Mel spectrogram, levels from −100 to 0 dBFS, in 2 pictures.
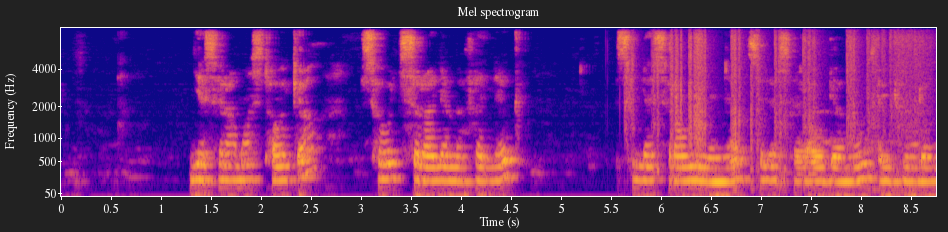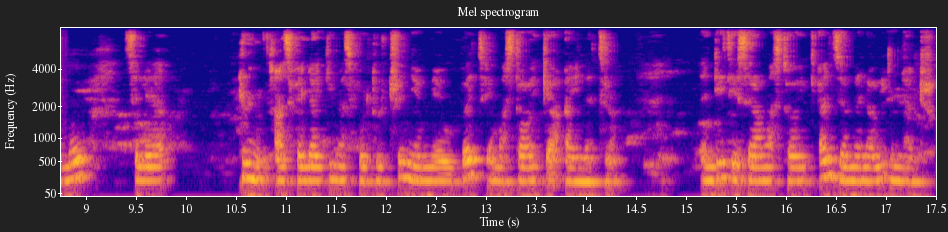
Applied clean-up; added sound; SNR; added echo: none; Packing tape, duct tape; 13 dB; reverberation time 0.2 s.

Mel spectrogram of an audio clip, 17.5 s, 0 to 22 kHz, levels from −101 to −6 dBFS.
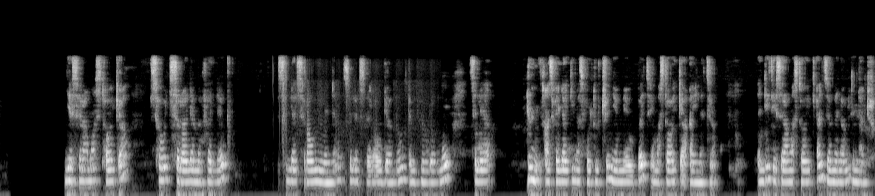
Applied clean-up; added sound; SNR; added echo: neural mask model DeepFilterNet 3.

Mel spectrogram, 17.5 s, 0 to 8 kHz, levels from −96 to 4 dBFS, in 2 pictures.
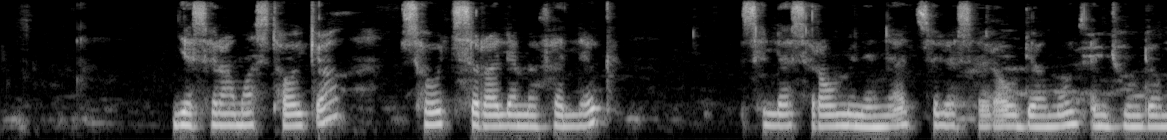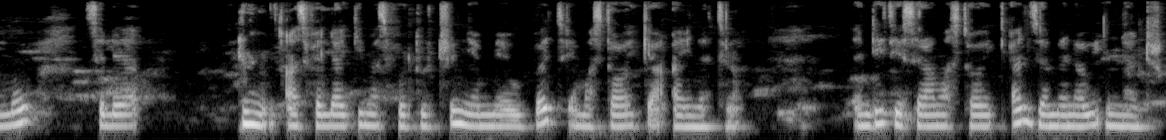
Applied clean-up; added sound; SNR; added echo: none; none; none; none.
